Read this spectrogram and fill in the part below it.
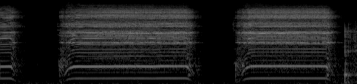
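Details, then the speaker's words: Tamiya Hornet RC car with Sport Tuned 380 motor, two short bench runs: a high buzzing whine spools up, holds, and dies away, sounding and feeling rough; owner suspects it burnt out from running too hot without rest. "Yeah, that does not sound kind of smooth or nice. I don't know. I think I probably burnt it out by running it too hot and not resting it enough."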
